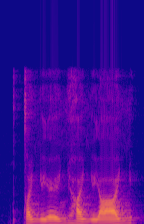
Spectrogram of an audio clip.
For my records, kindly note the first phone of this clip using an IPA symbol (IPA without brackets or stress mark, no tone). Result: tˤ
